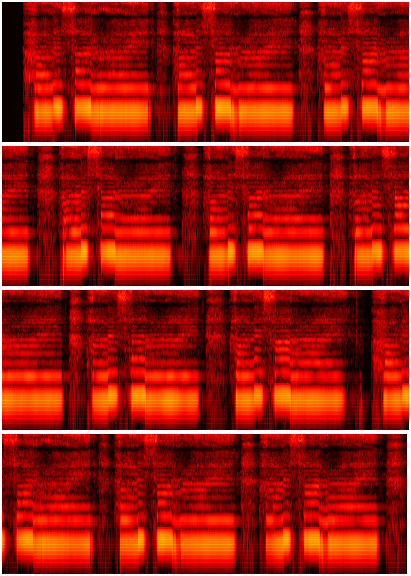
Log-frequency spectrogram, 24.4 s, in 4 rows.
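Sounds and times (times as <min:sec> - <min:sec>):
person singing: 0:00.3 - 0:24.3.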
